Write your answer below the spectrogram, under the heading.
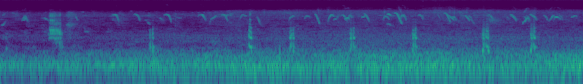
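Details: Sebright chicks giving many short, high, down-slurred peeps scattered throughout, with occasional sharp broadband taps and a low background rumble.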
